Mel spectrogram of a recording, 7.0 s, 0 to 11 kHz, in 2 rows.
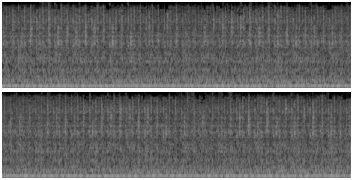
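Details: Ford F-150 3.5L EcoBoost at idle: loose, uneven ticking rattle about two a second over low hum, intermittent, not present at startup; owner suspects cam phaser rattle, source unconfirmed.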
